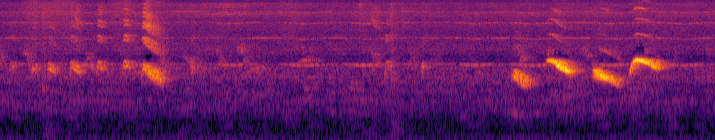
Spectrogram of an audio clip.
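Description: A Green-winged Saltator gives its short 'mateiro' song: soft chirps, then four loud, slurred, falling whistles about half a second apart.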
